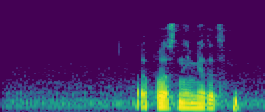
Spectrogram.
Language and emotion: Russian, neutral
